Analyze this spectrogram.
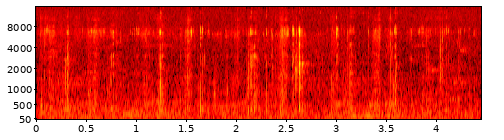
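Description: Close-miked chewing of a mouthful of Caesar salad: irregular soft crunches and wet clicks of the mouth, a dozen or so scattered over the few seconds.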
